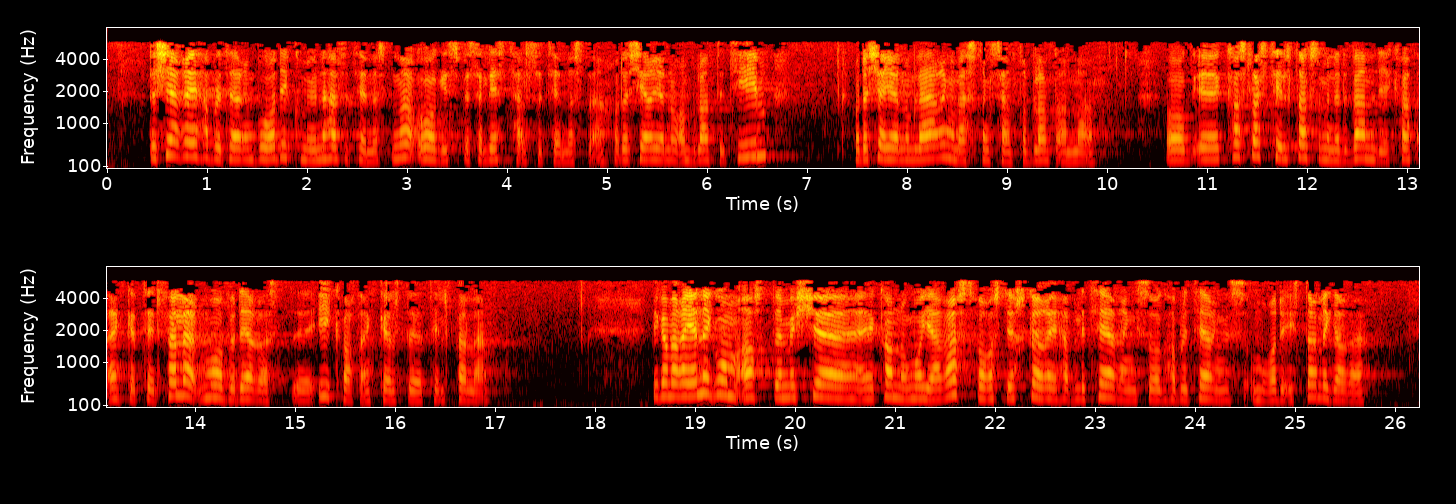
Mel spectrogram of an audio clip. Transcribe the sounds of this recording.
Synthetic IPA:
d̪̥ɛɕeːɾɛɦɑbɪlɪt̪ʰeːɾɪŋboːd̪əɪkʰʊmʉːnəɦɛlsət̪ʰjeːnəst̪ənəʔɔɡɪspɛsɪɑlɪst̪hɛ̰lsət̪ʰjeːnəst̪ə̰ɔd̪ɛçeːɾjɛnːɔmɑmbʉlɑnt̪ət̪ʰiːm | ɔd̪ɛɕeːʁjɛnːɔmlæːʁɪŋɔmɛst̪ʁɪŋsɛnt̪ʁəblɑnt̪ɑ̰nːə | ʔɔɡkʰɑslɑkst̪ʰɪlt̪ʰɑːksɔmɛnœd̪ʋɛnd̪ɪkʰʋɑʁt̪ʰɛŋkəlt̪ʰːɪlfɛlːəmɔʋʉɖ̪eːʁəsɪkʰʋɑʁt̪ɛŋkəlt̪t̪ʰːɪlfɛlːə̰ | ʋɪkɑnʋæːʁəeːnɪɡɔmɑt̪mʏçəkʰɑnːɔːɡmɔjæːʁəst̪fɔʁɔst̪ʏʁkəʁɪɦɑbɪlɪt̪ʰeːʁɪŋsɔɡɦɑbɪlɪt̪ʰeːʁɪŋsʊ̰mʁoːd̪əʏt̪ːəʁlɪɡəʁə

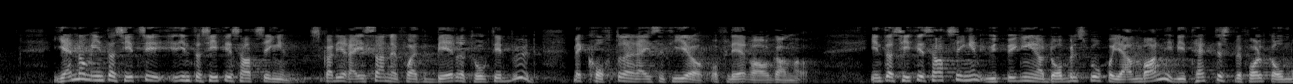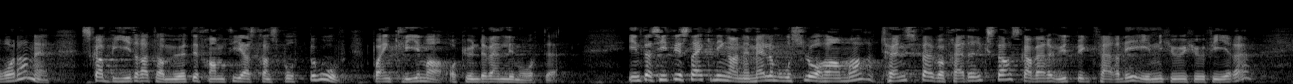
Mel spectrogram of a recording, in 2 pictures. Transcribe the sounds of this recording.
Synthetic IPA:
jɛnːɔmɪnt̪əɪnt̪əsɪt̪ɪsɑt̪sɪŋənskɑld̪iʁæɪsɑnəfoːɛɪt̪beːd̪ʁət̪ʰoːɡt̪ʰɪlbʉːd̪meːkʰɔʁt̪əʁəʁæɪsət̪ʰiːəʁɔ̰fleːʁəɑːʋɡɑŋːə̰ʁ | ɪnt̪əsɪt̪ɪsɑt̪sɪŋənʉːt̪̚bʏɡnɪŋənɑʋd̪ɔbəlspuːʁpʰɔjæʁnbɑːnn̩ɪd̪it̪ʰɛt̪ːəst̪əbəfɔlkɑɔmʁoːd̪ənəskɑbiːd̪ʁɑːt̪ʰɪlɔmøːt̪əfʁɑmt̪ʰiːɑst̪ʰʁɑnspɔʁt̪̚bəhuːʋpʰɔæɪnkʰliːmɑʔo̰kʰʉnd̪əʋɛnlɪmoːt̪ə̰ | ɪnt̪əsɪt̪ɪst̪ʁɛknɪŋɑnəmɛlːɔmʊslʊɔhɑmɑʁt̪ʰœnsbæʁɡɔfʁɛd̪ʁɪkst̪ɑːskɑʋæːʁəʉːt̪̚bʏɡ̚d̪fæʁd̪ɪɪnːn̩çʉːəçʉːəfiːʁə

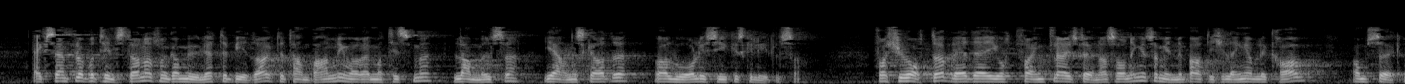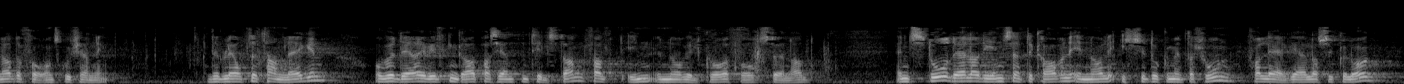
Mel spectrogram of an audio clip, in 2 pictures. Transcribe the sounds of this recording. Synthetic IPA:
ʔɛ̰ksɛmpləʁpɔt̪ʰɪlst̪ɑnːəsɔmɡɑːmʉːlɪeːt̪ʰɪlbiːd̪ʁɑːɡt̪ʰɪlt̪ʰɑnbəhɑnd̪lɪŋʋɑːʁœmɑt̪ʰɪsməlɑməlsəjæːʁnəskɑːd̪əɔɑlʋoːʁlɪsyːkɪskəlyːd̪əl̩sə̰ | fʁɑːɕʉːəɔt̪ːəblɛd̪ɛjʊʁt̪fɔʁɛŋkləʁəɪst̪øːnɑsɔʁnɪŋənsɔmɪnːəbæːɑt̪̚ɛɪçəlɛŋːəʁblɛkʰʁɑːʋʔɔmsøːknɑːd̪ɔːfɔʁɔnsɡuçɛnɪ̰ŋ | d̪ɛblɛɔp̚t̪ʰɛt̪ʰːɑnlɛɡən | ɔʋʉʁd̪eːɾəɪʋɪlkənɡʁɑːd̪̚pʰɑsɪɛnt̪n̩st̪ʰɪlst̪ɑnd̪fɑlt̪ɪnʉ̰nːəʁʋɪlkʰoːʁəfɔʁst̪øːnɑ̰d̪ | ɛnst̪uːʁd̪eːlɑʋd̪iɪnsɛt̪ːəkʰʁɑːʋənəɪnːəhɔlːəʔɪçːəd̪ʊkʉmɛnt̪ɑʂuːnfʁɑleːɡəɛlːəsʏkʊloːɡ

